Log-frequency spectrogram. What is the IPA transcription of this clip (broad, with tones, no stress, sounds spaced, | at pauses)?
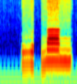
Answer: v ə˨˩ t̚ ŋ a˧ ŋ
